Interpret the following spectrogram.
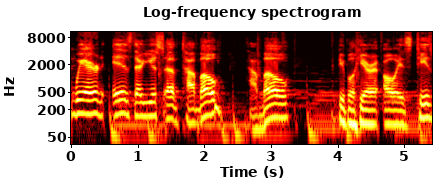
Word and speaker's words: tabo: Next thing over in the Philippines that's a little bit weird is their use of tabo. Tabo. People here always tease me about how I pronounce that, T-A-B-O.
